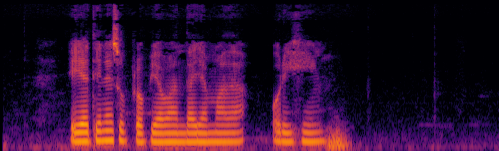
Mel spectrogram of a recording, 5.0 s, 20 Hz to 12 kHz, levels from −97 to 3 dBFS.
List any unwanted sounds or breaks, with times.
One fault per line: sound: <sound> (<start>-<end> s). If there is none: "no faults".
no faults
